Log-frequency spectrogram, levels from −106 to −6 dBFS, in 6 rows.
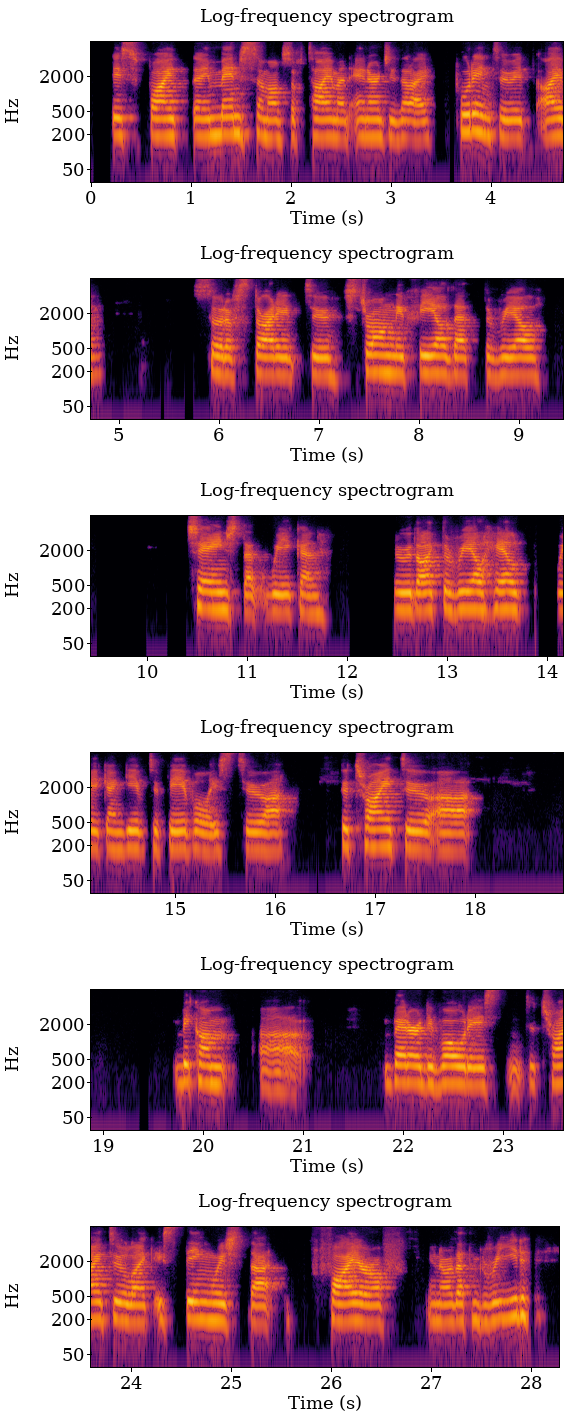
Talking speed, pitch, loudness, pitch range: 125 wpm, 185 Hz, -27 LUFS, 175-195 Hz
